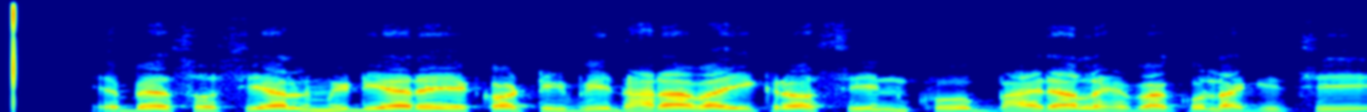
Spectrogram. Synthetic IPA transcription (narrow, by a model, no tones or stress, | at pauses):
ḛbesosijalmiɖijaɾeːkɔʈibʱid̪ʱaɾabaikɾɔsinkʰubːʱajɾalɦebakulaɡit͡ʃʰi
